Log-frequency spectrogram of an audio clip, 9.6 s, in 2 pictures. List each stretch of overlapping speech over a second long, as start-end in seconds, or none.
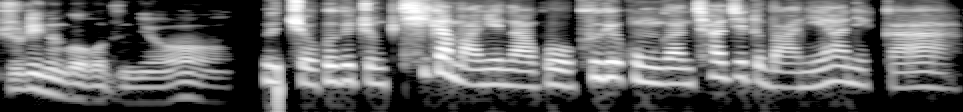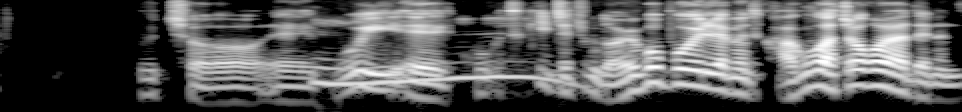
6.4-7.8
